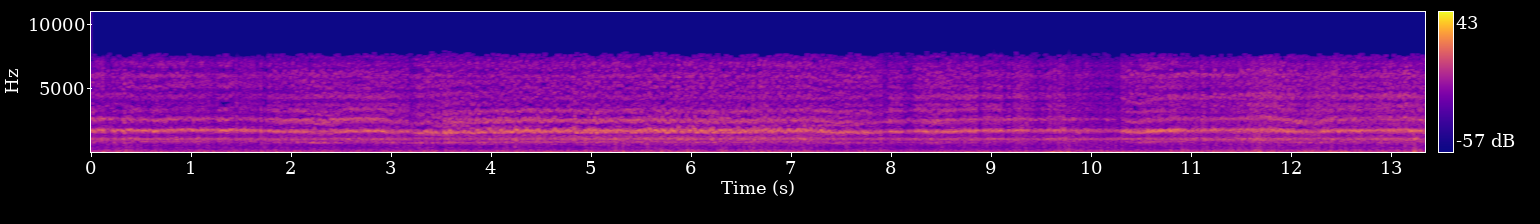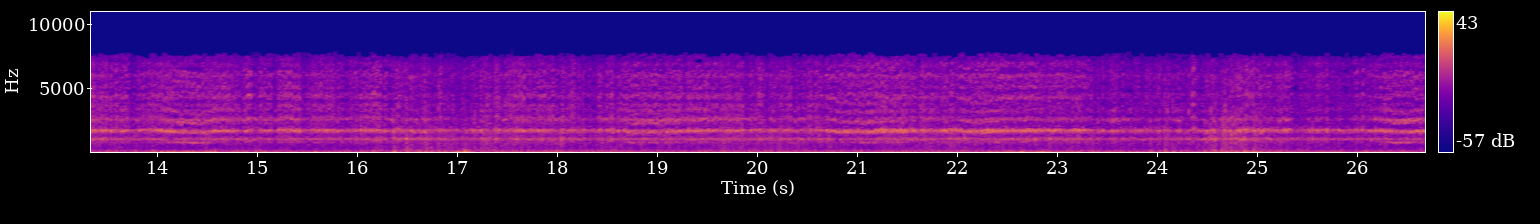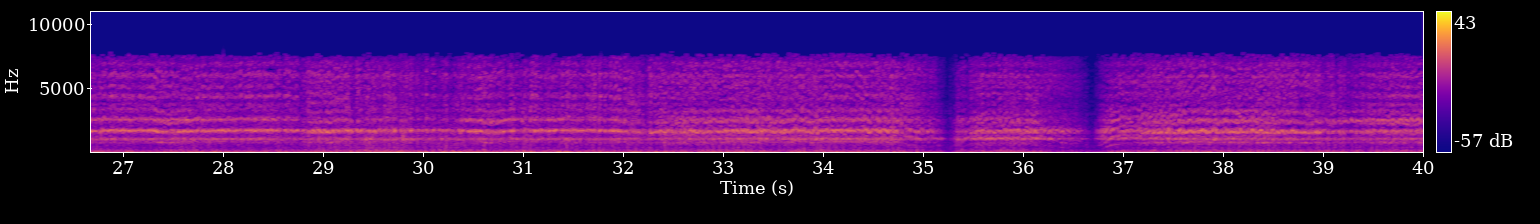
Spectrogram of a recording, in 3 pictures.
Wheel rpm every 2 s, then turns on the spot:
230, 210, 190, 200, 220, 230, 230, 230, 230, 230, 230, 230, 230, 230, 230, 230, 200, 140, 120, 200.
none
